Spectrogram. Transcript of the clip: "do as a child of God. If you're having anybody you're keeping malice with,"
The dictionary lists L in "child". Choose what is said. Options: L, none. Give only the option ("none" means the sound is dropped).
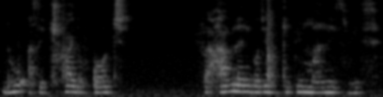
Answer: none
